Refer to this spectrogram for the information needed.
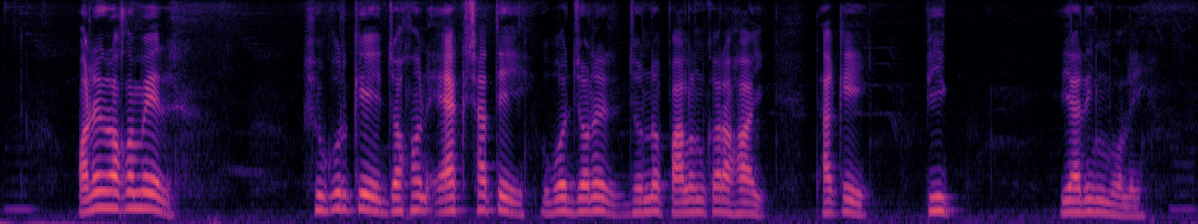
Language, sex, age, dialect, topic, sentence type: Bengali, male, <18, Northern/Varendri, agriculture, statement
